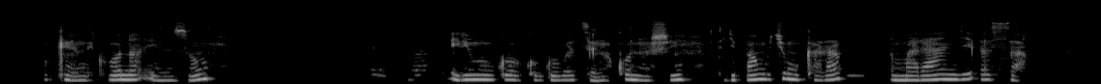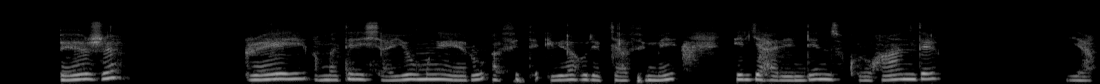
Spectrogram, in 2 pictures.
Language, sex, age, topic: Kinyarwanda, female, 18-24, finance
